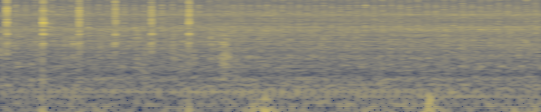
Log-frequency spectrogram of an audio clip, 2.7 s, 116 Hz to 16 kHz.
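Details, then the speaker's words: 2018 Hyundai Accent 1.4 with hunting idle that stalls: uneven idle with irregular dull thumps and stumbles from misfire; testing found three of four ignition coils misfiring, only number two good. "puro misfire to misfire yung coil dapat ang kuryente dito lang ang nangyayari sa gilid na"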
